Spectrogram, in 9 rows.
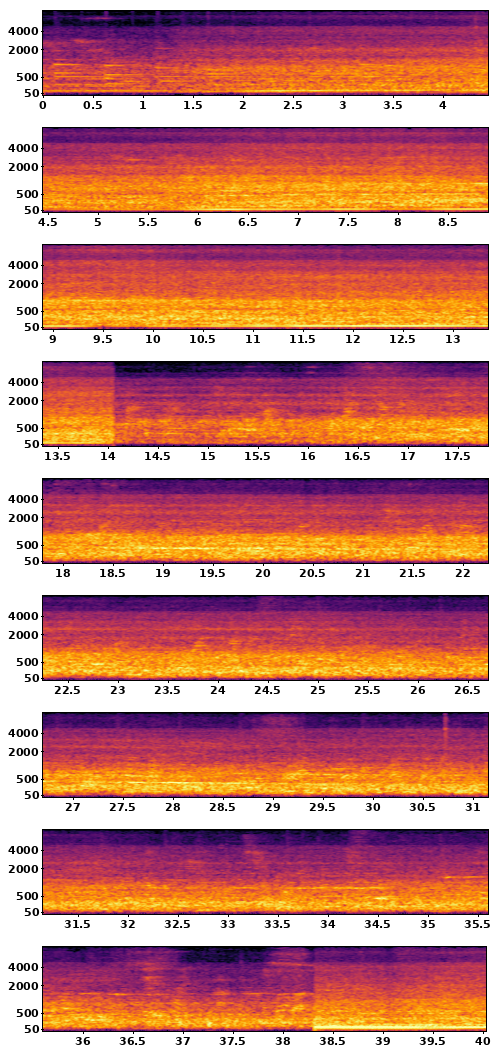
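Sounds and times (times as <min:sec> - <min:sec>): diesel railcar engine humming: 0:00.0 - 0:15.7, 0:25.2 - 0:40.0
electric train rolling past: 0:00.0 - 0:40.0.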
